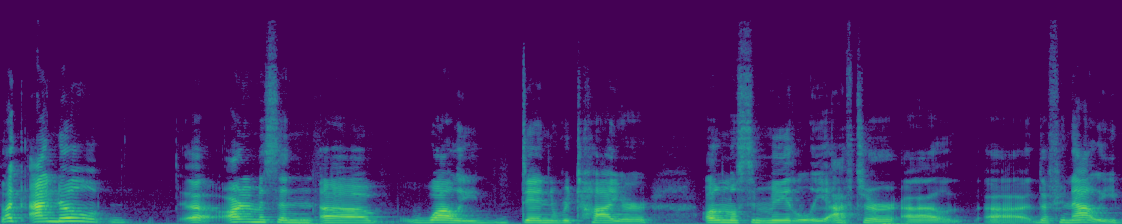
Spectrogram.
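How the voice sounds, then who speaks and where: A woman speaks at a fairly slow pace against a quiet background. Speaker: video reaction creator. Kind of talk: casual video commentary. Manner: halting, many fillers and restarts.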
